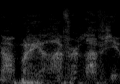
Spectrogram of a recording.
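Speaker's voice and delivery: put-on whisper. Retelling a scene from a dream, imitating a whisper. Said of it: "whispering to him".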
